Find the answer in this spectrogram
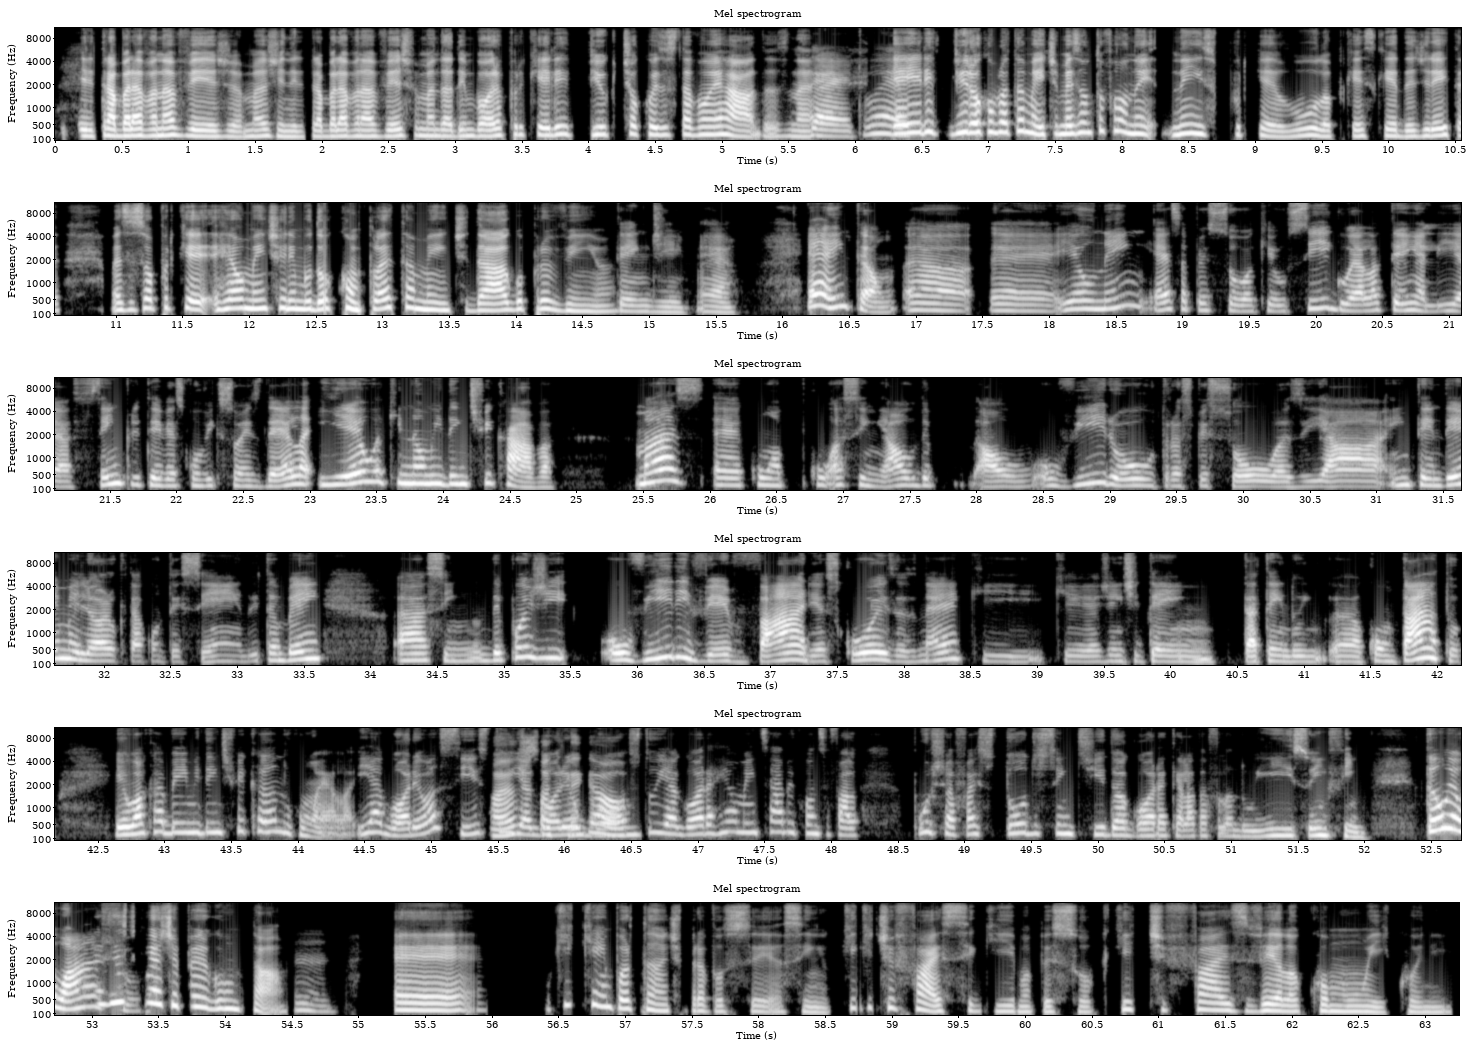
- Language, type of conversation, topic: Portuguese, podcast, Como seguir um ícone sem perder sua identidade?
- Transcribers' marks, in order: none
